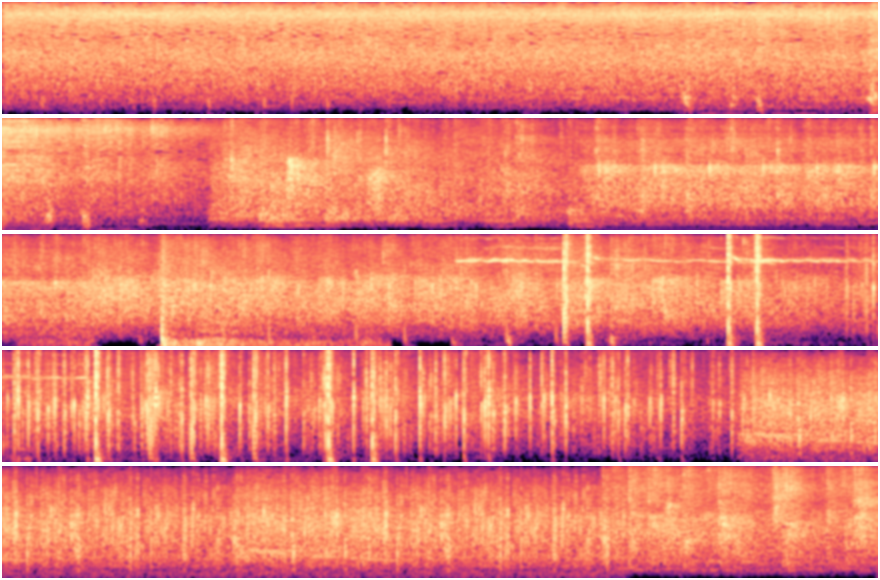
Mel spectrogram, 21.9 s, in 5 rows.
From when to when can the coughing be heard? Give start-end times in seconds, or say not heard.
3.4-5.0.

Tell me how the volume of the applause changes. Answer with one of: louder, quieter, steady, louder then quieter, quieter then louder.
steady.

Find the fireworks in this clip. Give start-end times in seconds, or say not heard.
8.9-15.1.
